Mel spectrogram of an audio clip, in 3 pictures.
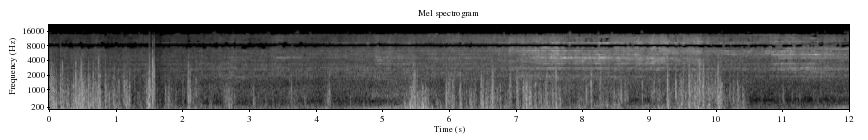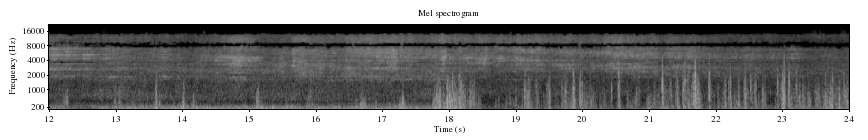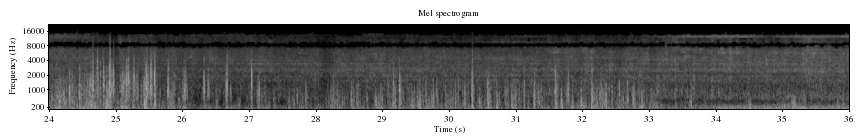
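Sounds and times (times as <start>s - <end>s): freight train rumbling past: 0.0s - 36.0s
high-pitched wheel squeal: 3.2s - 23.5s.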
